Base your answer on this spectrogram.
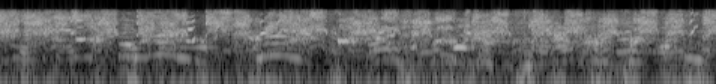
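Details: Excited Norfolk Terriers at the Dutch Norfolk Terrier Club's annual racing meeting, eager to race, make a dense chorus of rapid, high, arching yelps and yips over steady crowd noise.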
